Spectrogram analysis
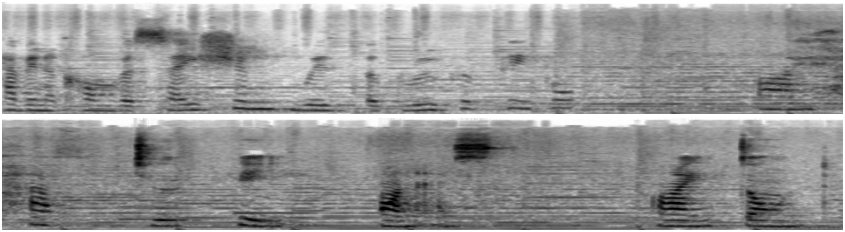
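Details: Aphasia in an adult woman after brain damage, first noticed on waking in hospital; initially could say only yes and no, took a year to grasp she had aphasia, still improving over time.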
